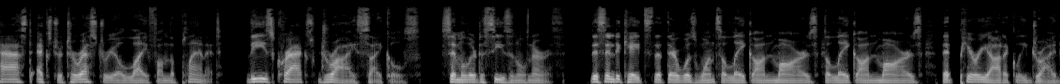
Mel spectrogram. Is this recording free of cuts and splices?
no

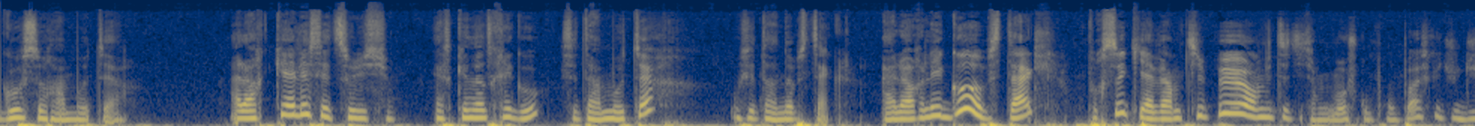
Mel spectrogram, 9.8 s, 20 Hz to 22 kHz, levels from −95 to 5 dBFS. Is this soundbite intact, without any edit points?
no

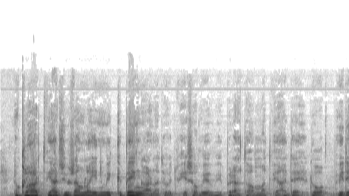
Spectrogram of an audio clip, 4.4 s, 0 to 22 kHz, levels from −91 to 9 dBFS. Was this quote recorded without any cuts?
yes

